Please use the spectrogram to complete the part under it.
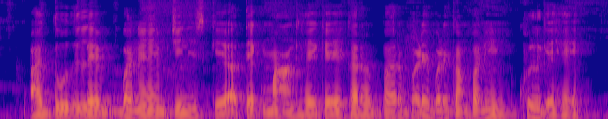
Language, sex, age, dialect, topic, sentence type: Chhattisgarhi, male, 25-30, Central, agriculture, statement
